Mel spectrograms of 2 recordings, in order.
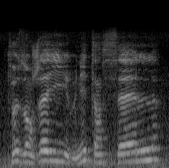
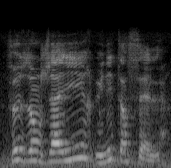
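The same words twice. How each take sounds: No difference in how they are said.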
